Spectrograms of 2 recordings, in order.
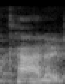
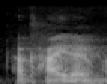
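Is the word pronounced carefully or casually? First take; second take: casually; carefully. First: The word is pronounced casually, without care. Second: The word is pronounced carefully and precisely. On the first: The speaker calls it wrong. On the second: The speaker calls it right.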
